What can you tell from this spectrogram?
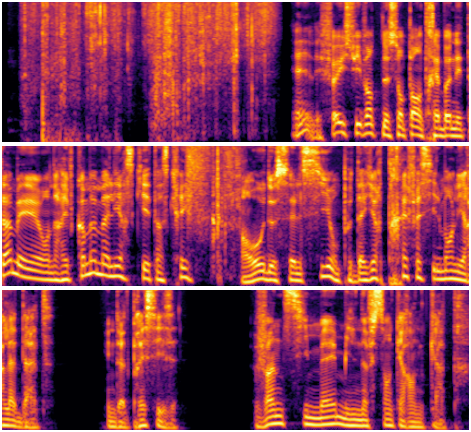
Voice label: podcast voix off; terrenoire

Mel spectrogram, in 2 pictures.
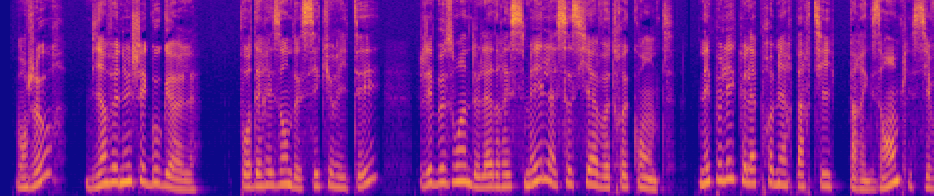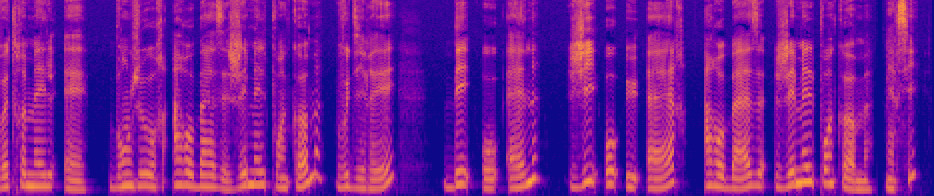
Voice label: attente telephonique voix off femme; google

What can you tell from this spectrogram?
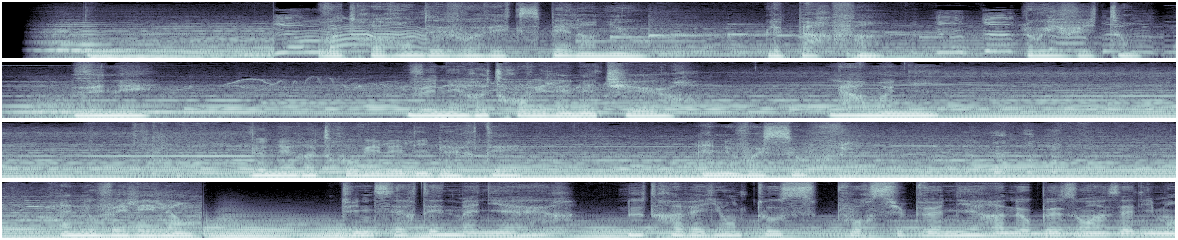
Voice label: voix off french voice over pub posee

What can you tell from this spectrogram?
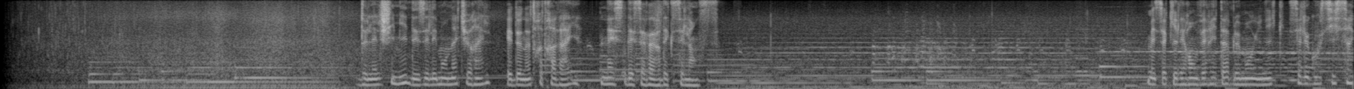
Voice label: pub moules huitres voix off; label rouge

